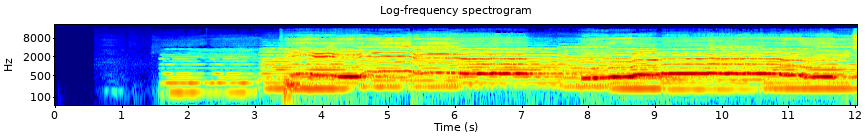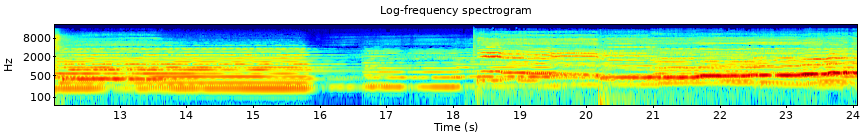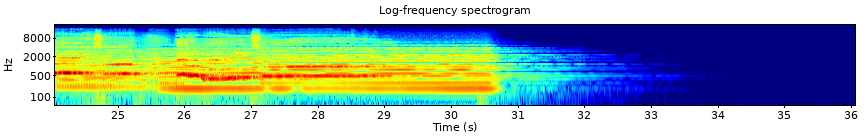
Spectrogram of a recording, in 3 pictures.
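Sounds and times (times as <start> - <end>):
sopranos singing a Kyrie: 1.6 - 14.4, 15.9 - 30.5.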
